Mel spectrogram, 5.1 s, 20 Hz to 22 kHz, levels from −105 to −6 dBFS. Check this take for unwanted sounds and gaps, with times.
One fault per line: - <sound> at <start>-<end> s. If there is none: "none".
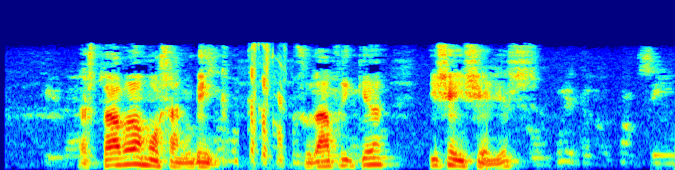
- chirp at 1.9-2.2 s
